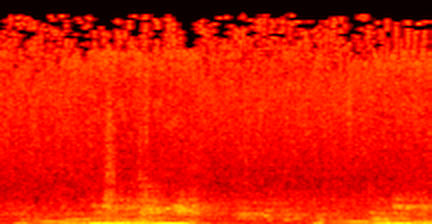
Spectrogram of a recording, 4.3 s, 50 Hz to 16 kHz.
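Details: A Matimba coalition male lion roars amid the Birmingham males' takeover challenge, August 5, 2015. Two drawn-out, deep roars each rise briefly and then sink steadily in pitch, the first long and loud, the second starting near the end.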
